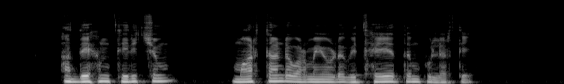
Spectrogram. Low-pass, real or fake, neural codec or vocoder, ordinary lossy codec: 10.8 kHz; real; none; none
